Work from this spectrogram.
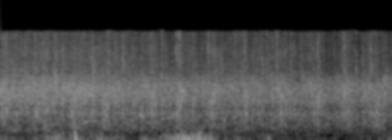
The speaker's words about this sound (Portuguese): E com muito carinho, receba apóstolo Estevam aplaudindo ao Senhor, em nome de Jesus.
